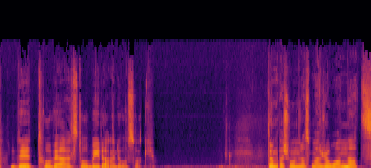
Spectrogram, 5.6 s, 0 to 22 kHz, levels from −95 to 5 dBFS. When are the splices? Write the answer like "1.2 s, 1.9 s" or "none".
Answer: 4.2 s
